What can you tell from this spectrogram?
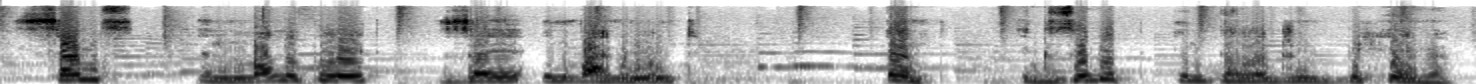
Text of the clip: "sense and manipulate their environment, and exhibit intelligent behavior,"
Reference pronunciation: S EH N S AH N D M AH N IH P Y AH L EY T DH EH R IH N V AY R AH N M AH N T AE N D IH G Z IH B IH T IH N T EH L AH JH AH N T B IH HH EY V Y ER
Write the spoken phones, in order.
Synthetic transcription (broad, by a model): S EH N S AH N D M AH N IH P Y AH L EY T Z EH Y IH N V AY R AH N M AH N T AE N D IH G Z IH B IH T IH N T EH L AH JH AH N T B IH HH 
